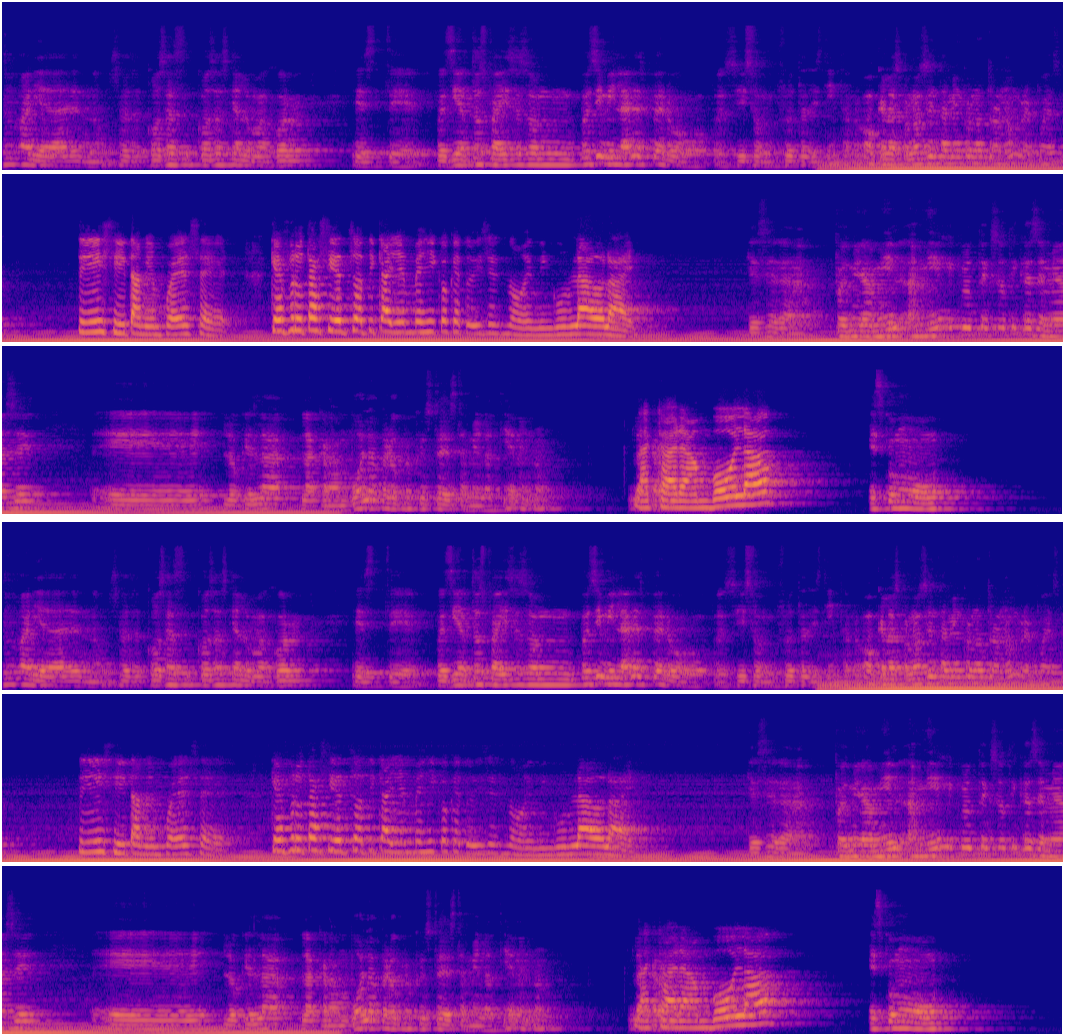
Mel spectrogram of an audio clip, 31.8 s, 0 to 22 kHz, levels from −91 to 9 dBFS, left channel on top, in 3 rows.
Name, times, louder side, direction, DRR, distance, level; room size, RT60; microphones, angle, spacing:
voice 1, 0.0-3.0 3.5-10.7 18.1-21.6 22.1-26.7 27.5-27.9 28.2-28.3 29.9-30.5, right 1 dB, 10° right, -3 dB, 1.7 m, -35 dB
sound 1, 8.1-24.6, right 4 dB, 50° right, 0.3 m, -34 dB
voice 2, 11.4-12.8 13.3-17.0 27.5-28.9, left 4 dB, 60° left, 8 dB, 0.5 m, -26 dB
24.5 x 14.5 x 2.2 m, 1.1 s
head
